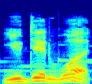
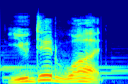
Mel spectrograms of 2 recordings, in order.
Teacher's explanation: Imagine saying, You did what? with a rise in your voice.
